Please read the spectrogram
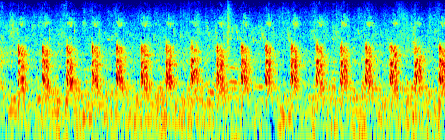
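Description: German Shepherd barking in a steady, even rhythm of about two barks a second at a helper who stands still with a bite sleeve. This is the guarding hold-and-bark of IGP protection work.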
